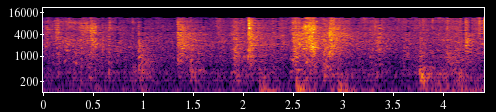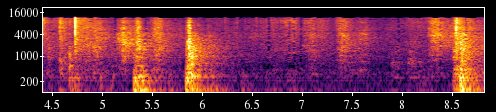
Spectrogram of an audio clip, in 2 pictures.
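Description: Wooden spa deck panels knocking and bumping as they are shifted and fitted around the tub: a series of dull thumps and knocks, the loudest about five to six seconds in and again near the end.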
